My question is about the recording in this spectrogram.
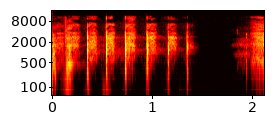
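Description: A person laughing in short, breathy pulses, about nine of them at roughly six a second, stopping about a second and a half in.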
